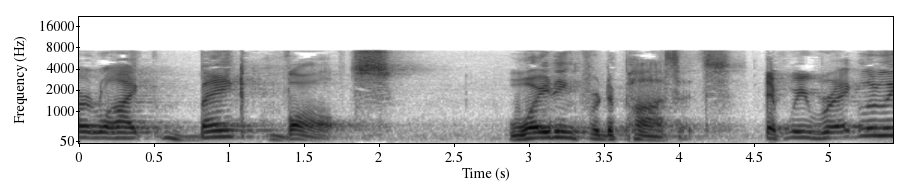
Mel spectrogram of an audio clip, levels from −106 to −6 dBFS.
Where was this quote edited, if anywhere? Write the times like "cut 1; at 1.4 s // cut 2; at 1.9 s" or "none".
cut 1; at 4.4 s

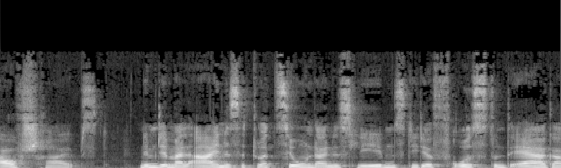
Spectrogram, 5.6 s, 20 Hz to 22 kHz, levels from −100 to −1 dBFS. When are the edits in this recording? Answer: cut 1; at 1.2 s

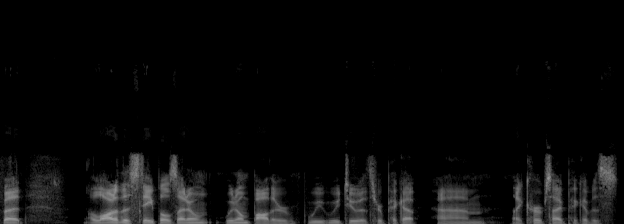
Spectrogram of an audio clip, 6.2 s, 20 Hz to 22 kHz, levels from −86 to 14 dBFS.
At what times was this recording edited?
cut 1; at 4.2 s

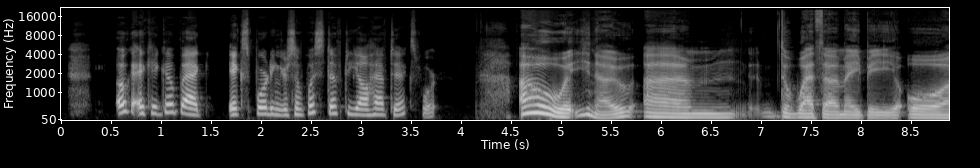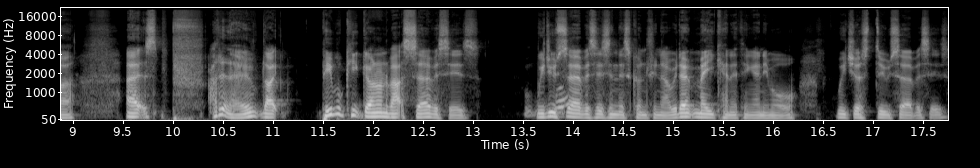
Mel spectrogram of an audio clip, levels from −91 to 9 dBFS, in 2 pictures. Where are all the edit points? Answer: none

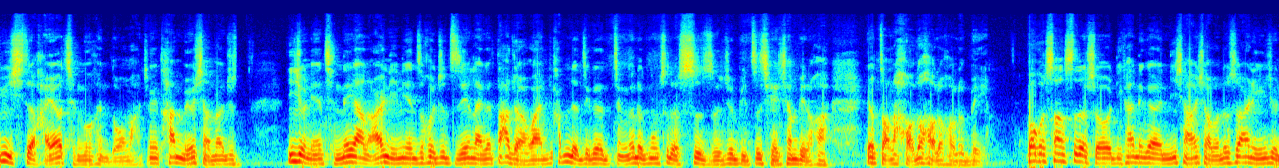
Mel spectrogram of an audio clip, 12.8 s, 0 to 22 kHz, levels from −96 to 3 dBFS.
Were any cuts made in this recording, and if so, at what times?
none

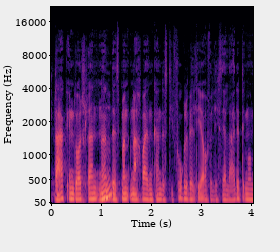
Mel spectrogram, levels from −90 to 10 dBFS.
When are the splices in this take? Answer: cut 1; at 1.5 s

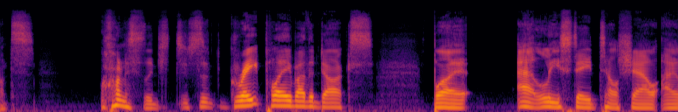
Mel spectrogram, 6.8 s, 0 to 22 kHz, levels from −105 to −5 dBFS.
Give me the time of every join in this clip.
cut 1; at 4.2 s

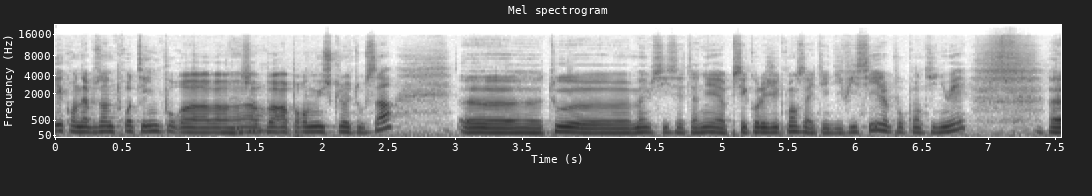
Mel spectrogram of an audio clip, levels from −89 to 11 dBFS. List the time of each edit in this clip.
cut 1; at 3.0 s // cut 2; at 6.3 s

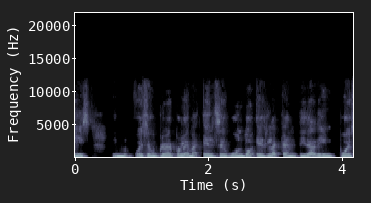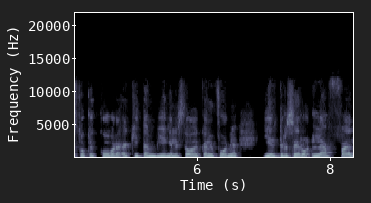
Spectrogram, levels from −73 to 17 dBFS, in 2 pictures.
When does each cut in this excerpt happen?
none

